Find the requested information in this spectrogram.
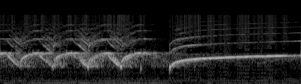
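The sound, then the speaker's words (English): An ambulance siren sounding in traffic: loud, rapid rising-and-falling sweeps repeat several times, then after a short break it shifts to a steady, sustained tone that holds to the end, with no voices. “If an ambulance gets stuck in traffic, even with the sirens blaring and the lights flashing,”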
